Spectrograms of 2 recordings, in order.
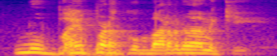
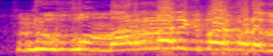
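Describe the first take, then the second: First: Said in the usual way. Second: Jubilant cry. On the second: Acted. God's word quoted, shouted.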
